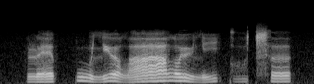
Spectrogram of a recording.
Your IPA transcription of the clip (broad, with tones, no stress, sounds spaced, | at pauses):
ɭ ɛ˩˧ pː u˥˩ lʲ ø˥˩ lˠ aː˧˥ lˠ y˥˩ l i˧˥˧ k ɔ̤˥ t͡sʰ ə˥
